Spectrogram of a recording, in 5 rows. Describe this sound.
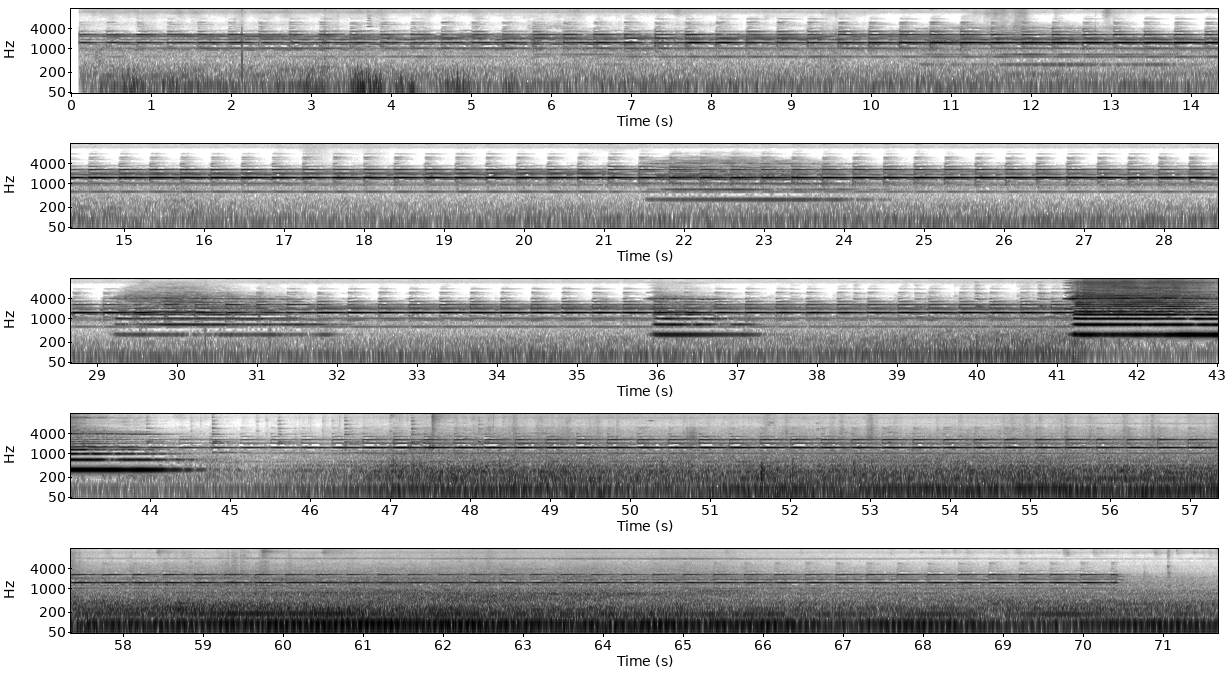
Caltrain train passing with 3 horn blasts. Residential neighborhood. Slow moving train. Crossing guard bells chiming loudly.
Recorded on a Samsung S8.
guard, horn, passing, rail, railway, residential, toot, train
